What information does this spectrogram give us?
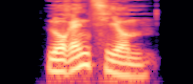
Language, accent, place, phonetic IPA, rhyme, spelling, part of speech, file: German, Germany, Berlin, [loˈʁɛnt͡si̯ʊm], -ɛnt͡si̯ʊm, Lawrencium, noun, De-Lawrencium.ogg
- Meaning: lawrencium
